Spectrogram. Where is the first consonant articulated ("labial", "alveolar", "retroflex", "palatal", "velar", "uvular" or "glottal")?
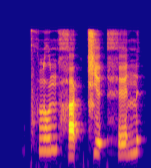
labial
